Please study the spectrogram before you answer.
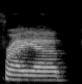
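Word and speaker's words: FREIA: So to our listeners, Freya is spelled FR:EIA. – Yeah. Absolutely. – So it's pronounced Freya, spelled a bit differently.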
